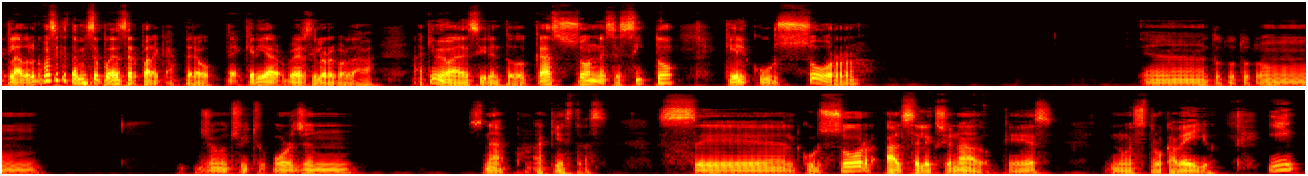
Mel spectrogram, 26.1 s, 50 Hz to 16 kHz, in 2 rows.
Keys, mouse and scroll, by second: 0.9 click, 23.4 click, 24.4-25.9 drag, 25.9-26.0 middle drag.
